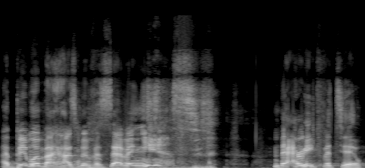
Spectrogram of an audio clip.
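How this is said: It is read in an exaggerated New Jersey accent.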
